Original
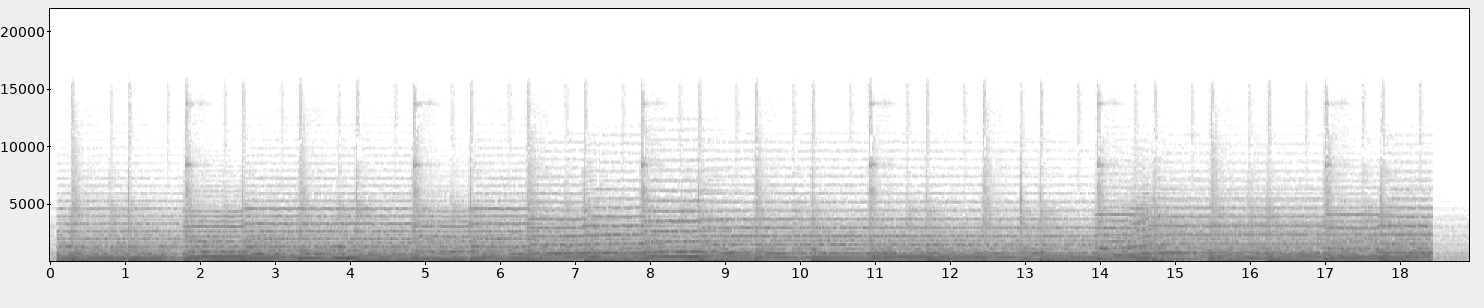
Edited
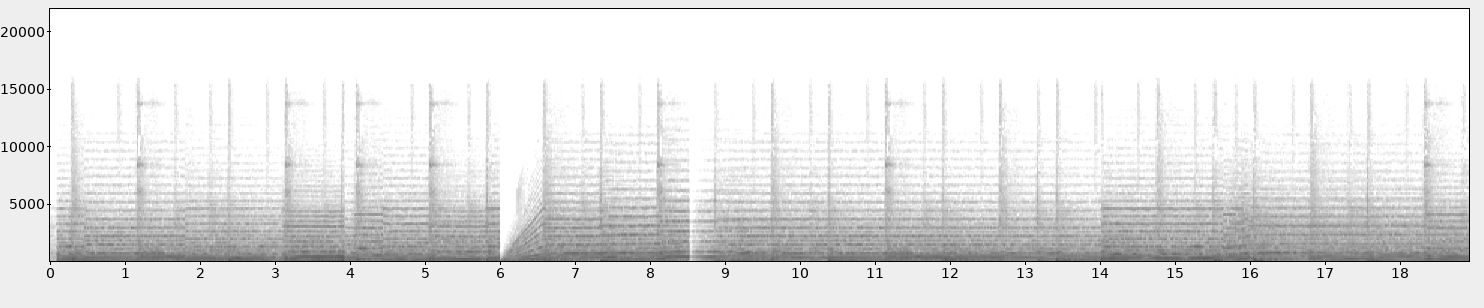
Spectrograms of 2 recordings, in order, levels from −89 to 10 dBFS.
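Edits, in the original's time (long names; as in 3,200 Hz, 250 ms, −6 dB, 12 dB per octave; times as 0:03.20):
0:02.60–0:04.22: swap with 0:13.81–0:14.32
0:05.78: tape start 0.58 s
0:08.31–0:08.99: fade in linear
0:10.23–0:11.56: duplicate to 0:00.47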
